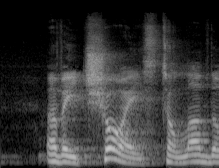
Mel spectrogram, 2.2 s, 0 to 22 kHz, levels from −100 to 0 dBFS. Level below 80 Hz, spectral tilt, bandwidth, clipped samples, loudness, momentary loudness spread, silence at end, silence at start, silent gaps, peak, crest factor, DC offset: -82 dBFS; -4.5 dB/octave; 15 kHz; under 0.1%; -32 LUFS; 9 LU; 0 s; 0.45 s; none; -16 dBFS; 16 dB; under 0.1%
